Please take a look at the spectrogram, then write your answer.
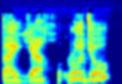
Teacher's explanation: यह जमाओं के साथ खा मोटा और गले में खराश आनी चाहिए , फयखरु, रा भी यहाँ मोटा पड़ जाएगा, यखरुजु, जीम बारीक,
